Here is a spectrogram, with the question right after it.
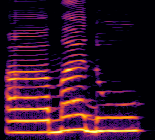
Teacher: اعوذ باللہ من الشیطان الرجیم بسم اللہ الرحمن الرحیم وَلَوْ أَنَّهُمْ آمَنُوا وَاتَّقَوْا لَمَثُوبَةٌ، لو میں جو ہے وہ واو لین ہے، انہم ان جو ہے وہ نون مشدد ہے، غنہ ہوگا یہاں پر۔ آمنو آ پہ 2 کاؤنٹس، نو پہ 2 کاؤنٹس، ایک الف مد ہے اور دوسرا واو مد۔ وَاتَّقَوْا یہاں پر بھی قو میں واو لین ہے، واو سے پہلے زبر ہے، واو سے پہلے پیش ہو تو وہ واو مد ہوتی ہے، اور یہ یہاں پر زبر ہے تو یہ جو ہے وہ لین ہے، واو لین۔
